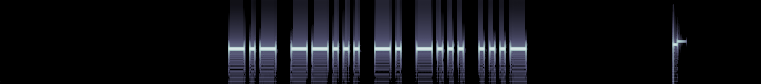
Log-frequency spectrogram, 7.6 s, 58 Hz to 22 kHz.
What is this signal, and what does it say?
Morse code, heard as a keyed tone, about 22 wpm, 700 Hz. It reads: K7NBV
